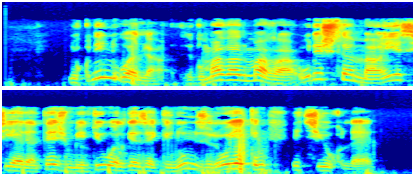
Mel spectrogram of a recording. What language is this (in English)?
Kabyle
